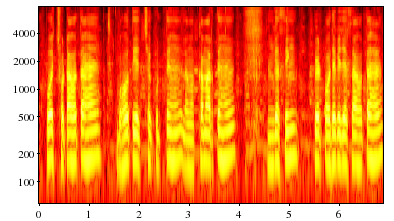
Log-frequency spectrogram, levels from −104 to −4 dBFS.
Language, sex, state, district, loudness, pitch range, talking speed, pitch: Hindi, male, Chhattisgarh, Balrampur, -26 LUFS, 165-175 Hz, 185 wpm, 170 Hz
